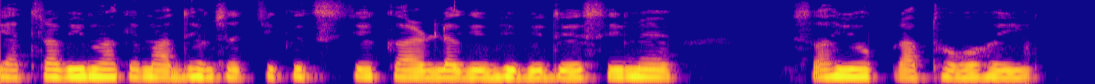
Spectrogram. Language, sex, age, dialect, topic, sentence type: Magahi, female, 25-30, Central/Standard, banking, statement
